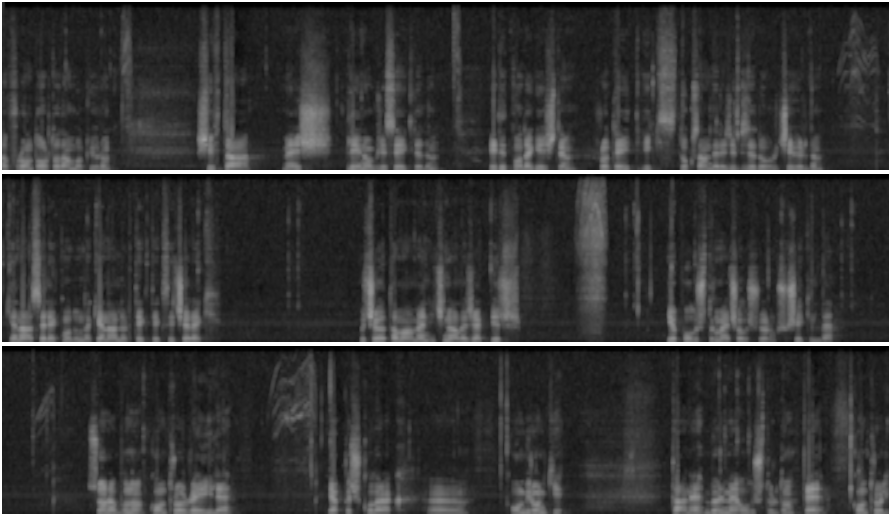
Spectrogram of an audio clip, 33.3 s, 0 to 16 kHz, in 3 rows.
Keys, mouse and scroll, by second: 2.6 shift+a, 6.0 Tab, 7.5 r, 11.1-12.2 drag, 12.2 middle click, 12.9 click, 12.9 middle click, 14.5 click, 15.1 right click, 17.2-18.9 drag, 18.9 right click, 20.9-22.6 drag, 22.6-23.6 middle drag, 23.6 click, 24.9 ctrl+r.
